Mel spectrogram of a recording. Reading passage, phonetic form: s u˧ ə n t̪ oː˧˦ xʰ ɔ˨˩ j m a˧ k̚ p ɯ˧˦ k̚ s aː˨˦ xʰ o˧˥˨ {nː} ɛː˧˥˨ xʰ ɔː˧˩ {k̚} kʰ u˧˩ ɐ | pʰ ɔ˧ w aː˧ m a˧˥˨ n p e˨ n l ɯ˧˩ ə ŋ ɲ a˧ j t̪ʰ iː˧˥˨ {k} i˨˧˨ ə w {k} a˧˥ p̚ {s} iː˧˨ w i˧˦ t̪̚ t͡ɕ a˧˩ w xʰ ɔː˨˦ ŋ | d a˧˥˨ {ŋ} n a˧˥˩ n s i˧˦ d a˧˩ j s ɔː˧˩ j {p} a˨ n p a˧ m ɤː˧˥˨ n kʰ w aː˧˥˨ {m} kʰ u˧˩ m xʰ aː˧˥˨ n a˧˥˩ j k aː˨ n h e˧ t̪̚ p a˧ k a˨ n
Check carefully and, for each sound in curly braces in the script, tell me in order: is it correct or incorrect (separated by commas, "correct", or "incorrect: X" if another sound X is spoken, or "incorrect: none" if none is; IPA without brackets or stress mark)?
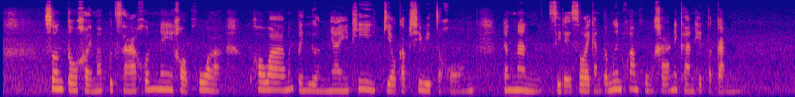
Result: correct, incorrect: p̚, correct, correct, correct, correct, incorrect: k, correct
